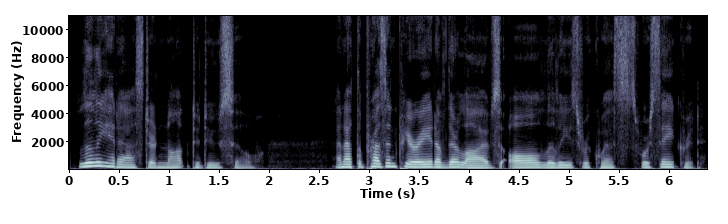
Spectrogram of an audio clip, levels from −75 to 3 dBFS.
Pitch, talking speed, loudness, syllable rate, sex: 170 Hz, 195 wpm, -17 LUFS, 5.3 syllables/s, female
